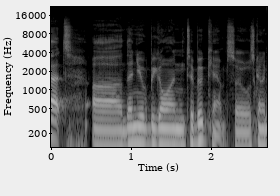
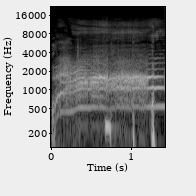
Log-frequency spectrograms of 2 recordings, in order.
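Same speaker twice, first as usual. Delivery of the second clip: piercing high shriek imitation; pterodactyl screech. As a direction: screech like a prehistoric bird. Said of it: "like, pterodactyl screech".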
